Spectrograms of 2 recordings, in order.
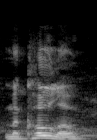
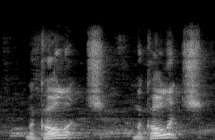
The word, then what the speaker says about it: McCulloch: Ryan McColo. Hold on, let me pronounce that right. McCulloch. Ryan McCulloch.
